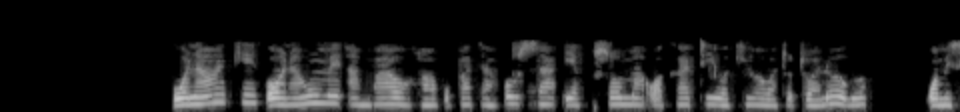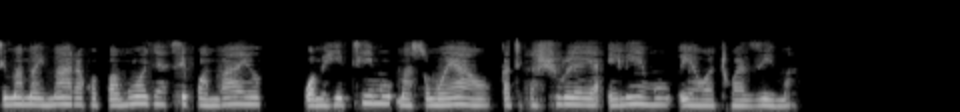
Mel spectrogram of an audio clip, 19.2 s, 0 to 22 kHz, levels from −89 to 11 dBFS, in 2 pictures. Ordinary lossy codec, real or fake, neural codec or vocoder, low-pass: AAC, 32 kbps; real; none; 5.4 kHz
